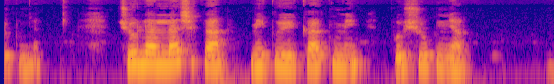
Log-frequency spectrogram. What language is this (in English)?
Jauja Wanca Quechua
